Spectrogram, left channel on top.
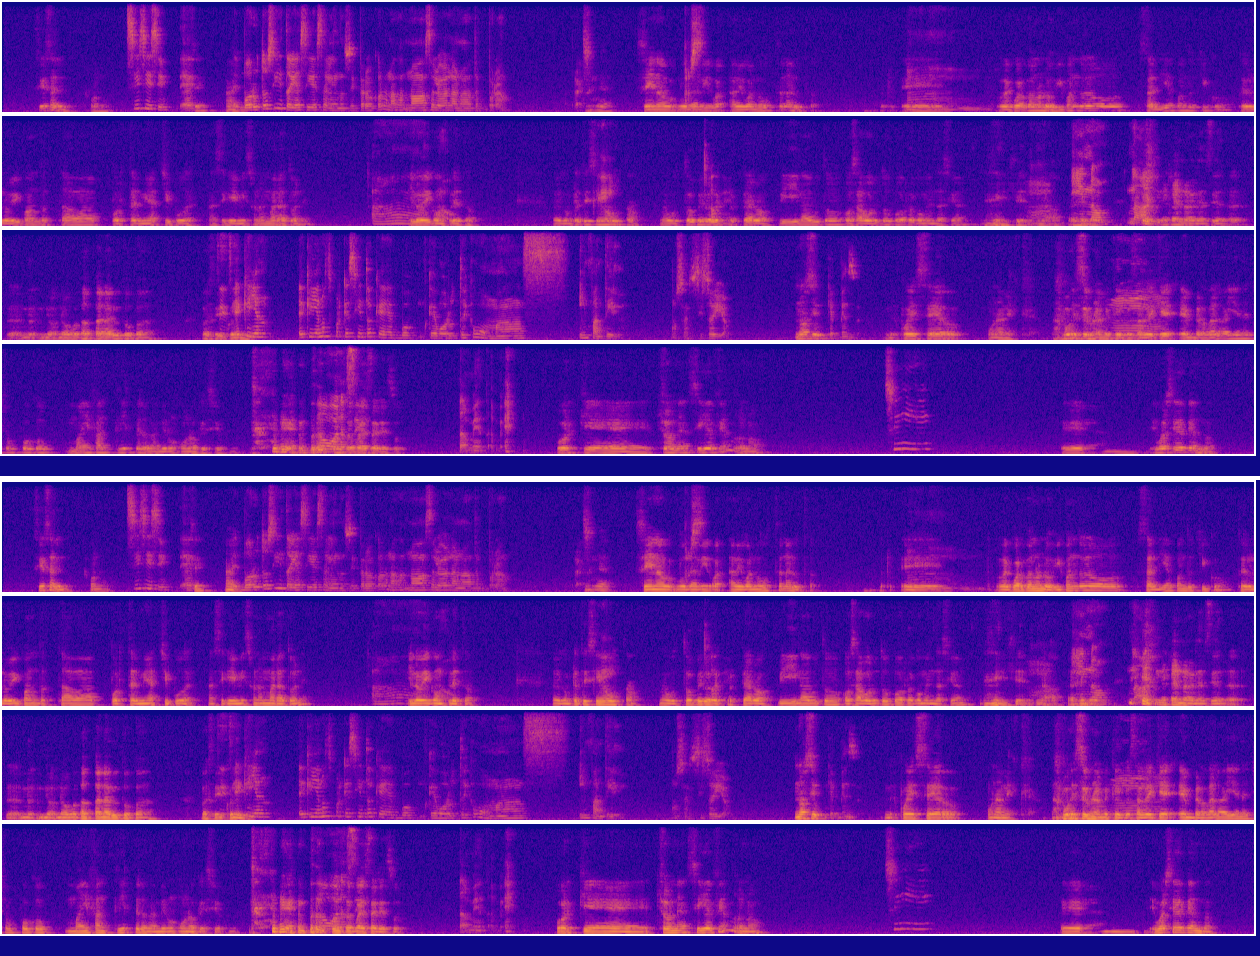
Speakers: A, on the right; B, on the left.
A: ¿Sigue saliendo? ¿O no?
B: Sí, sí, sí. Eh,
A: ¿Sí? Ah,
B: Boruto
A: ya.
B: sí todavía sigue saliendo, sí, pero creo que no, no ha salido la nueva temporada, me parece.
A: Ya. Sí, no, puta,
B: Pero sí.
A: a mí, igual a mí igual me gusta Naruto. Eh,
B: Mm,
A: recuerdo, no lo vi cuando salía cuando chico, pero lo vi cuando estaba por terminar Shippuden. Así que ahí me hice unas maratones
B: ah,
A: y lo vi completo.
B: wow.
A: Lo vi completo
B: Ok.
A: y sí me gustó. Me gustó, pero
B: Ok.
A: después, claro, vi Naruto, o sea, Boruto por recomendación <laughs> y dije,
B: Mm,
A: no, <laughs>
B: y no,
A: no,
B: no.
A: <laughs>
B: <laughs>
A: no, no, gracias. No, no, no, no amo tanto a Naruto para seguir
B: Sí,
A: con
B: sí, es
A: él.
B: que yo, no- es que yo no sé por qué siento que, Bo- que Boruto es como más infantil. No sé si soy yo.
A: No sé,
B: ¿Qué pienso?
A: puede ser una mezcla. <laughs> Puede ser una mezcla
B: Mm,
A: de cosas, de que en verdad lo hayan hecho un poco más infantil, pero también un- uno creció. <laughs> Entonces
B: ah, bueno, sí.
A: puede ser eso.
B: También, también.
A: Porque Shonen sigues viendo, o ¿no?
B: <laughs> Sí.
A: Eh, igual sigues viendo.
